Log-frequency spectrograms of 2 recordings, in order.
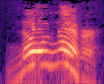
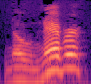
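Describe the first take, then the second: First: NO punched loud and higher on "no never"; loud climax. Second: Said in the usual way. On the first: Acted. Preacher driving the promise home, loud "no never". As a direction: hit "no" hard and let "never" fall.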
